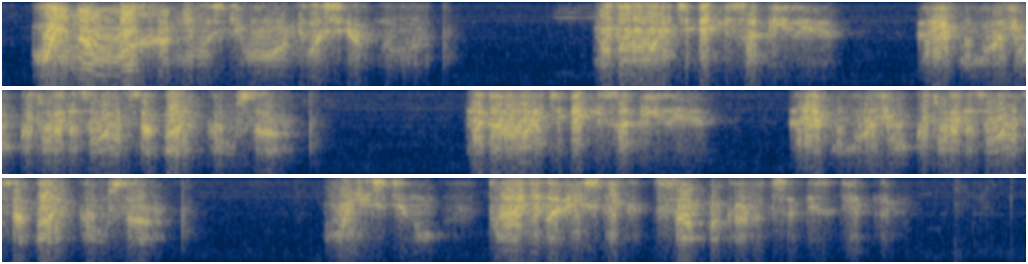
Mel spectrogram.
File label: Russian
